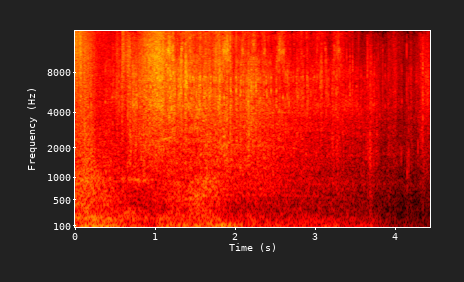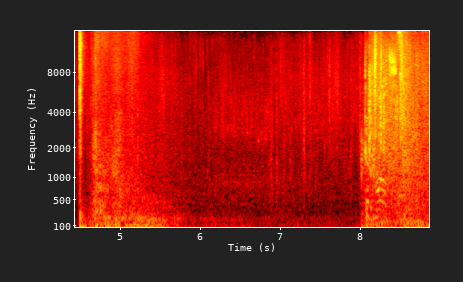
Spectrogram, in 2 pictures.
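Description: Incendio fire spell cast in Hogwarts Legacy, a loud burst of roaring, crackling fire that cuts off sharply, followed by a second blast and then a third burst near the end.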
